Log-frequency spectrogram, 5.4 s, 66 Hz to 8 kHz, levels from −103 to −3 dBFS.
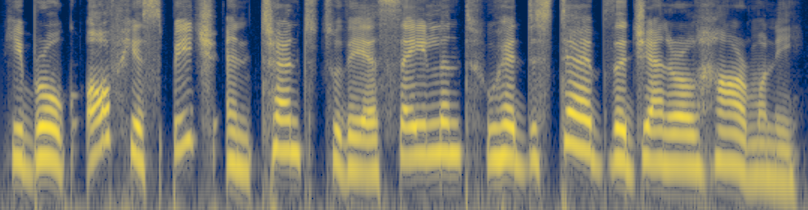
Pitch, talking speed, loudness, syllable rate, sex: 205 Hz, 180 wpm, -16 LUFS, 5.0 syllables/s, female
